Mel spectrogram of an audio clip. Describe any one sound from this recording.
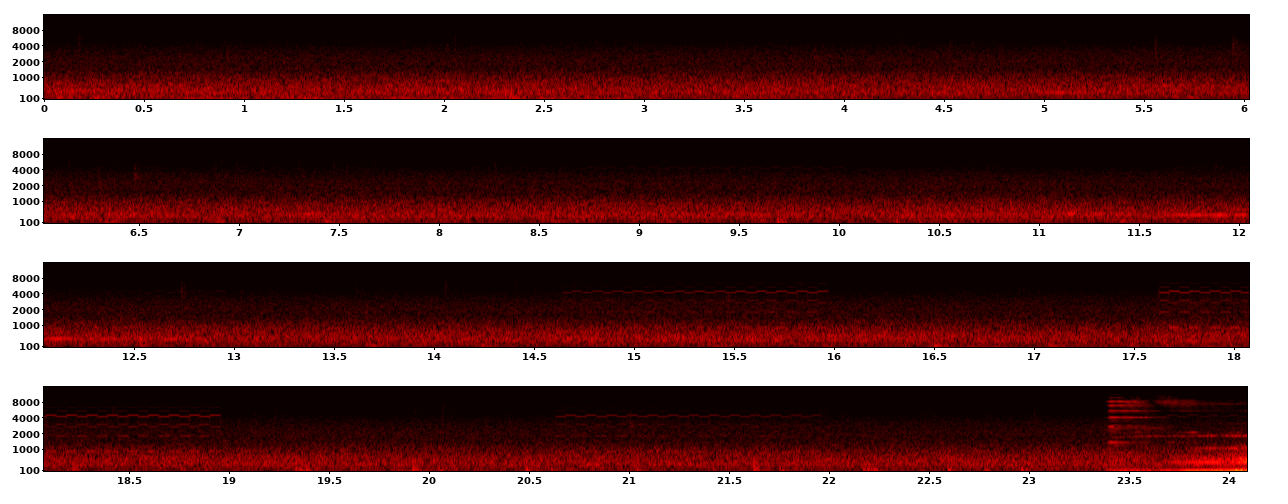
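Slow footsteps thud on a wooden floor.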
